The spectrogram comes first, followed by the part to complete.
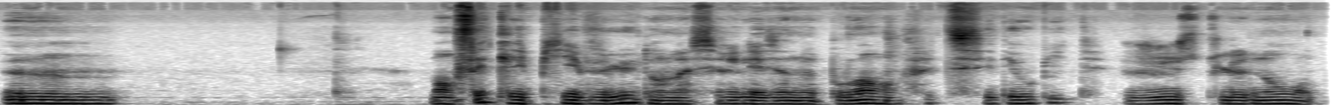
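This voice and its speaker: A man talks casually to camera, hoarse and stuffy from a cold. His voice sits very low and he speaks slowly, stopping and restarting often. The chat wanders, full of fillers. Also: mellow. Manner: hesitant, rambling, many fillers and restarts. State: hoarse, stuffy-nosed, coughing. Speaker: video creator.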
